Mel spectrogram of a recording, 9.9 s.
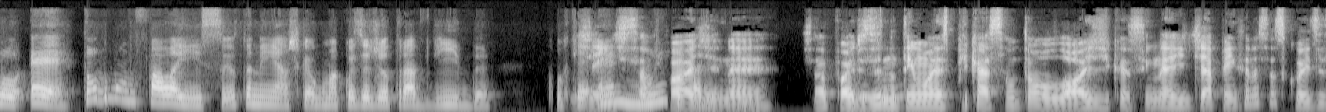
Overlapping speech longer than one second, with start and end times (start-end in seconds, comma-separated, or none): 4.3-5.7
